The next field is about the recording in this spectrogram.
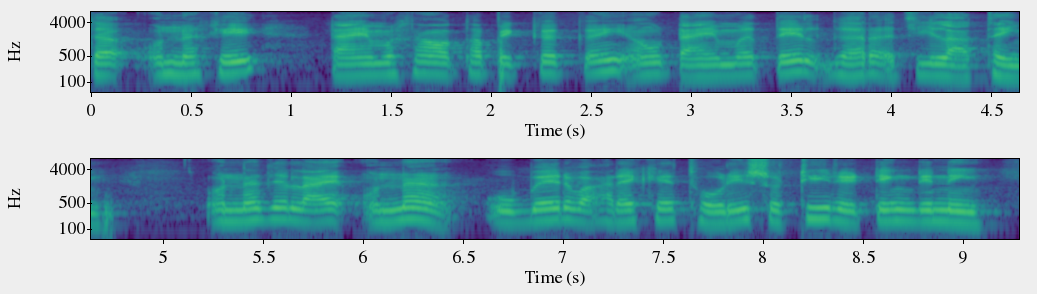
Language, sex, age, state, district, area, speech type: Sindhi, male, 18-30, Gujarat, Surat, urban, spontaneous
